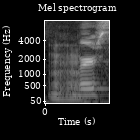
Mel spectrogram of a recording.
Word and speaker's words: Versailles: Verses. That's like their slogan is is a pronunciation key for a town.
